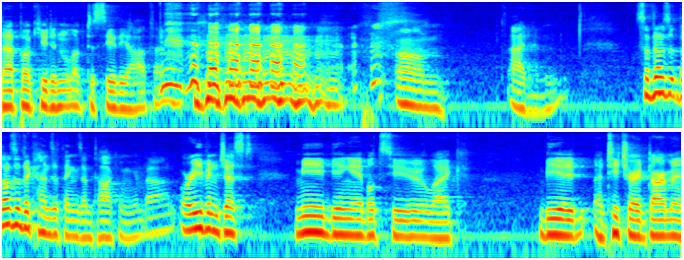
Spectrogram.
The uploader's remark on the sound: Hosted a live show in New York City’s Joe’s Pub.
